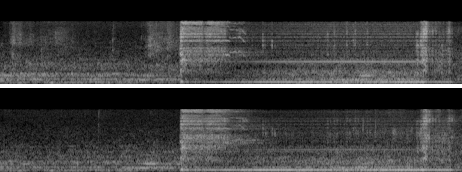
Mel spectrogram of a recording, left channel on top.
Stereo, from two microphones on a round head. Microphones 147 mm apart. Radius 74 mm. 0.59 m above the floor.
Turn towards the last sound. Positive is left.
turn(degrees=55)  # may be behind; listen again after turning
